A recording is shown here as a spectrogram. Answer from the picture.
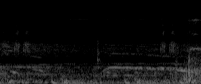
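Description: Faint indoor ice-arena ambience after a goal: a low murmur of distant voices over an even background hum.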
